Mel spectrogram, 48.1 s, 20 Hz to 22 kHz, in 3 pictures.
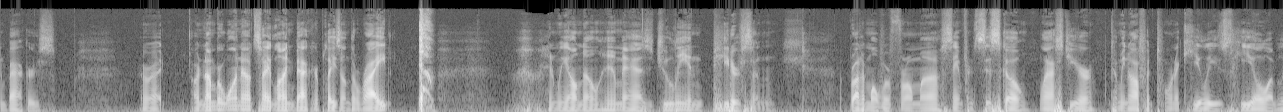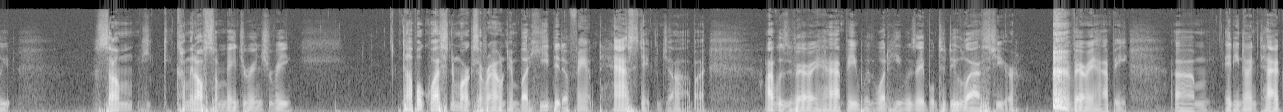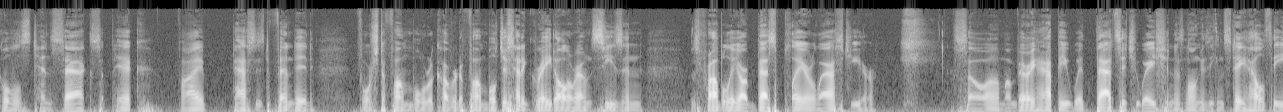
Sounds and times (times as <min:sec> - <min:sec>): Speech: 0:00.0 - 0:00.8, 0:01.7 - 0:04.9, 0:06.6 - 0:09.7, 0:10.6 - 0:16.2, 0:17.2 - 0:19.7, 0:20.9 - 0:24.9, 0:25.6 - 0:43.0, 0:43.9 - 0:48.1.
